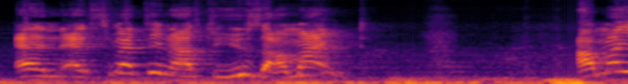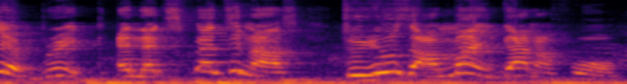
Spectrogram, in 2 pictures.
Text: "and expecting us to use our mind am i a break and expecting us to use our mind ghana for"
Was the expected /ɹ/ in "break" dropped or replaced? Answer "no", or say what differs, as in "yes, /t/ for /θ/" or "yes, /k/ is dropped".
no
